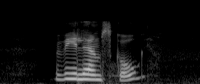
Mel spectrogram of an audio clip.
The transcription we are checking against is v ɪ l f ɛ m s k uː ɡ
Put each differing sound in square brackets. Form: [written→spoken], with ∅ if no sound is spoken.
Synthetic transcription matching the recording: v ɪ l [f→h] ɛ m s k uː ɡ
